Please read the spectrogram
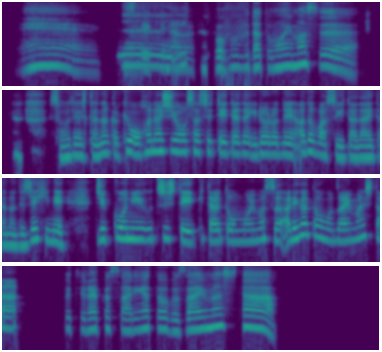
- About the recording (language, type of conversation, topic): Japanese, advice, 長期計画がある中で、急な変化にどう調整すればよいですか？
- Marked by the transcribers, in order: unintelligible speech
